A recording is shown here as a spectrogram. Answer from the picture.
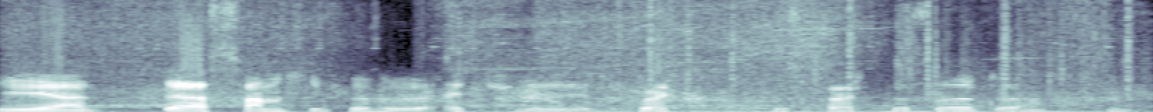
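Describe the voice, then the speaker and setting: The room's echo is audible as this man delivers his words at a very slow rate. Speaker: fellow gamer on voice chat. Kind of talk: casual chat. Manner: halting, stuttering.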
